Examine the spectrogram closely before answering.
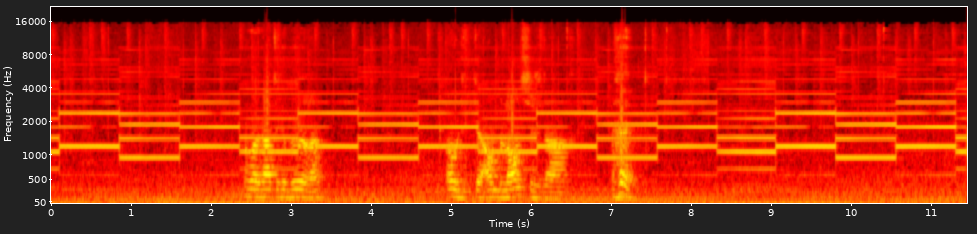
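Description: A two-tone police siren wails steadily close by.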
